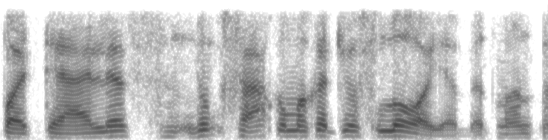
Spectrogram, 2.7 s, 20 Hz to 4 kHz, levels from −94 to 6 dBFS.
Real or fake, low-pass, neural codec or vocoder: real; 3.6 kHz; none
